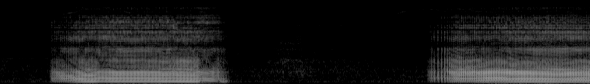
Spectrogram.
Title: Bernie snoring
